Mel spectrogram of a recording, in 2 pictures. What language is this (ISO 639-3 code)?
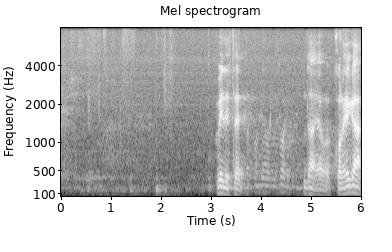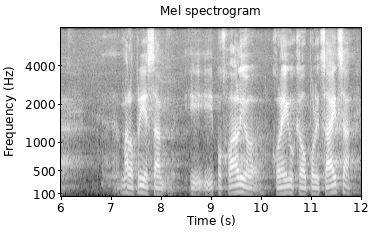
hrv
